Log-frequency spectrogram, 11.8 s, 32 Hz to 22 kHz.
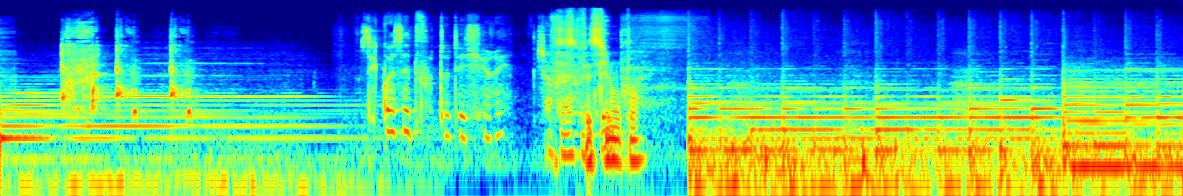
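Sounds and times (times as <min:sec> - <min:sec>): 
harsh wheezy coughs: 0:00.6 - 0:02.1
speech: 0:03.9 - 0:07.1
steady low hum: 0:06.9 - 0:11.8.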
